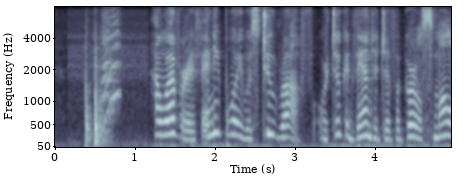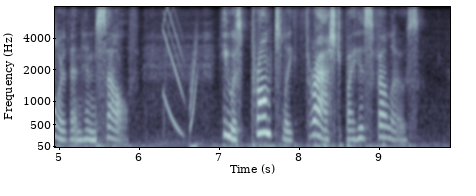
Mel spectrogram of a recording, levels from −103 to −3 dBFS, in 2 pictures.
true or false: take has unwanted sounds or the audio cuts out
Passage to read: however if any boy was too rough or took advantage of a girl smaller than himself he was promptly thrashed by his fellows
true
